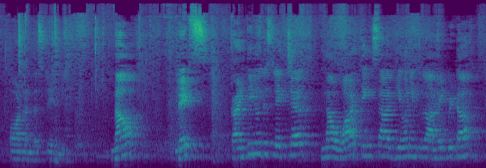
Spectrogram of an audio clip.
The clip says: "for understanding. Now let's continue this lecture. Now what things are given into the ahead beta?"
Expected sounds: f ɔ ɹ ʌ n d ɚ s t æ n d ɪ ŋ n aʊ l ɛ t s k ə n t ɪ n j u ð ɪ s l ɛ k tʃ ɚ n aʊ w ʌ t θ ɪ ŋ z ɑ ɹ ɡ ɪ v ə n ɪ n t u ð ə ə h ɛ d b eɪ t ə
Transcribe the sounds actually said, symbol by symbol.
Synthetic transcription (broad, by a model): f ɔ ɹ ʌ n d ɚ s t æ n d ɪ ŋ n aʊ l ɛ t s k ə n t ɪ n j u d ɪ s l ɛ k tʃ ɚ n aʊ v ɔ t t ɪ ŋ s ɑ ɹ ɡ ɪ v ə n ɪ n t u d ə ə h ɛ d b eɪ t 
